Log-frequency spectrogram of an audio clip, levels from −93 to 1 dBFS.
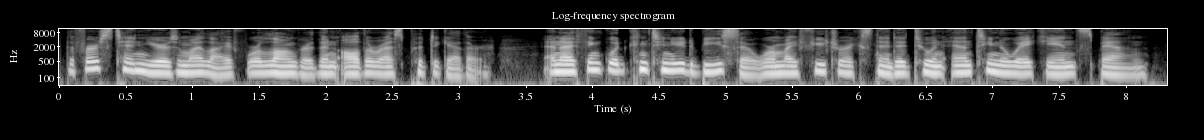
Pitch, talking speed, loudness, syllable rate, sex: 165 Hz, 230 wpm, -18 LUFS, 5.9 syllables/s, female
